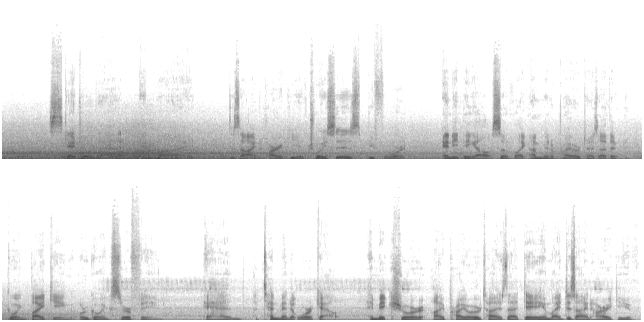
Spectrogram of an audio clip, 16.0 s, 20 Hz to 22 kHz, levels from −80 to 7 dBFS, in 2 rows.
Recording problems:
machinery noise; very loud; throughout; as loud as the speech

